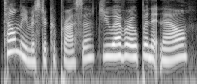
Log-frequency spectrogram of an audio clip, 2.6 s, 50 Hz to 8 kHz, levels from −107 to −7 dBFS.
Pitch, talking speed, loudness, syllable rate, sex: 250 Hz, 230 wpm, -17 LUFS, 5.6 syllables/s, female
